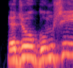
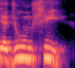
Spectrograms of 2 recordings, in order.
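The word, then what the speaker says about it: यजूंषि: Yajugumshi is there. Actually, the gum is for pronunciation's sake. The word in Sanskrit is Yajumshi.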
